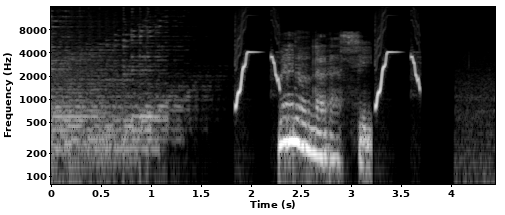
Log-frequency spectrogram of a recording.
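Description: Background music fading out, followed by comic sound effects: two quick whistle sweeps that rise and then fall, with a short, voice-like cartoon sound between them.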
